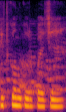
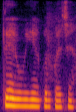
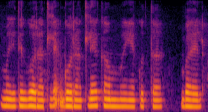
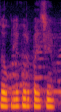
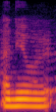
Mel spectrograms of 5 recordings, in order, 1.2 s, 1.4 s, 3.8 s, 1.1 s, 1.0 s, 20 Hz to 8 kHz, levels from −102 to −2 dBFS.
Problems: background sounds at intervals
